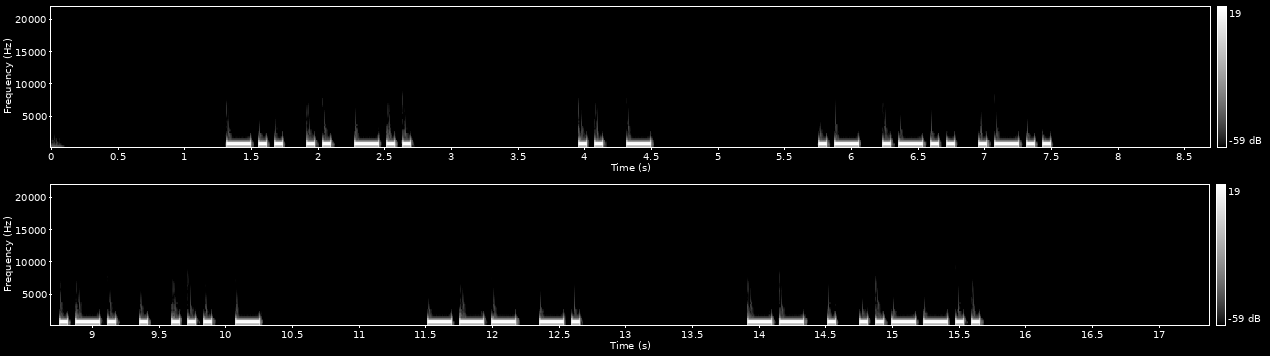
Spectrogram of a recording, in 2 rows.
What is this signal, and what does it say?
Morse code, heard as a keyed tone, about 21 wpm, 700 Hz. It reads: DID IT ALL REST ON ME?
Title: 3x Word-Spacing - Sentences from Top 500 Words - 20wpm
